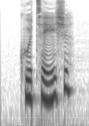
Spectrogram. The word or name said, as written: kurtage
